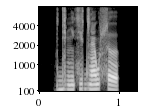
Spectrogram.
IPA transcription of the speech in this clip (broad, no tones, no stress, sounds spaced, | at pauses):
dʲ ɒ ŋ ĩ sʲ ə d͡z æ̃ w s ə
